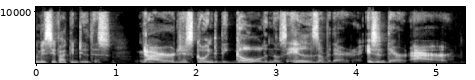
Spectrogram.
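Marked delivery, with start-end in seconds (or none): 1.4-5.1 put-on stock pirate voice with drawn-out arrs. Trying a prospector voice that comes out as a pirate voice. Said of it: "more like a pirate".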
